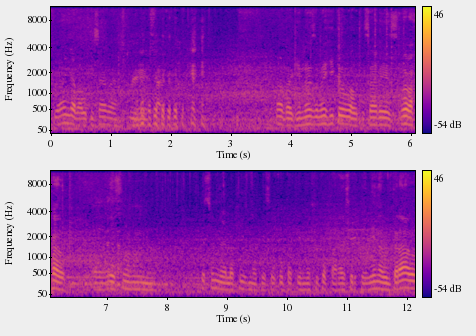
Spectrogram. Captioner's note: laughs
